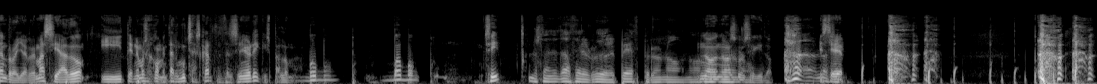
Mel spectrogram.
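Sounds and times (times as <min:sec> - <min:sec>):
speech: 0:00.0 - 0:09.5
person coughing harshly: 0:08.9 - 0:09.5, 0:10.4 - 0:10.9.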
